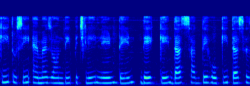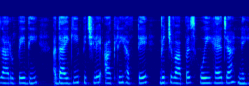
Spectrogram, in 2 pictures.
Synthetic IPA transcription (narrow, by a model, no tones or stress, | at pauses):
kit̪ʊsĩːʔɛːmaːzɔːnd̪iːpɪt͡ʃʰliːleːɳd̪eːnd̪eːkʰkeːd̪əsːək̚d̪eːɦoːkɪd̪əsɦəzaːɾːʊpeːd̪iː | ə̰d̪aːiɡiːpɪt͡ʃʰleːʔaːkʰɾiːɦəft̪eː | ʋɪt͡ʃʋaːpəshoːiːɦɛːd͡ʒaːnəɦĩː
